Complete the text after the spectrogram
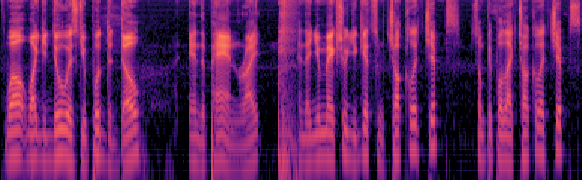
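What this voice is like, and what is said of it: Imitates another person's accent. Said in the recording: “I don't know why I gave him that accent ... Tell me, in his accent”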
